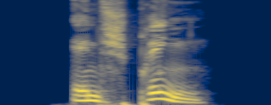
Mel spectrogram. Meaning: singular imperative of entspringen
- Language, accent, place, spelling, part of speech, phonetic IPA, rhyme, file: German, Germany, Berlin, entspring, verb, [ɛntˈʃpʁɪŋ], -ɪŋ, De-entspring.ogg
